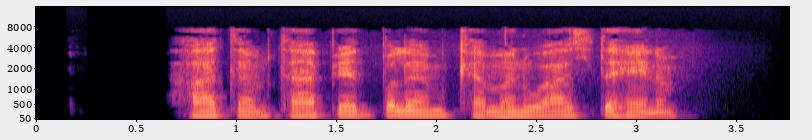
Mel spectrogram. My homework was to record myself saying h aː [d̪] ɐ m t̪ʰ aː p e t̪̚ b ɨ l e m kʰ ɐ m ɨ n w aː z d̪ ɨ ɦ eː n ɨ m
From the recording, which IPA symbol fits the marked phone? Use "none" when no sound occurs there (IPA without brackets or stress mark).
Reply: t̪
